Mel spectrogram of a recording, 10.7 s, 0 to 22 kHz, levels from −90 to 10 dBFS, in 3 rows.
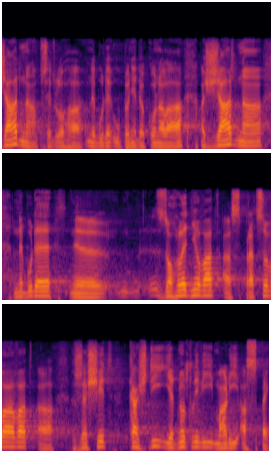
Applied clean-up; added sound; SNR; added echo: none; none; none; none.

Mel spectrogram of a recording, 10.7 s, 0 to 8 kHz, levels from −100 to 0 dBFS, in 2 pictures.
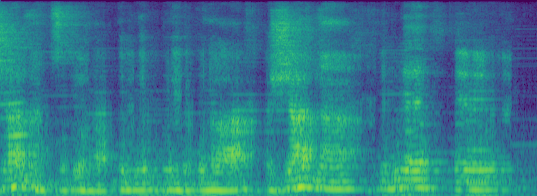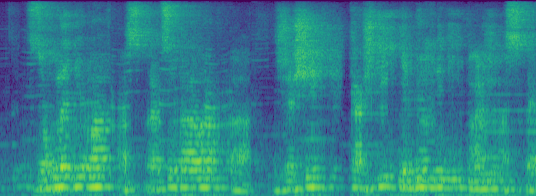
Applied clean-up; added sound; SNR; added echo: neural separator model SepFormer DNS4.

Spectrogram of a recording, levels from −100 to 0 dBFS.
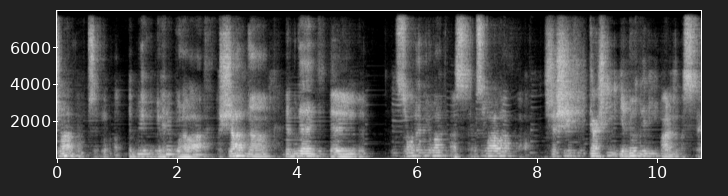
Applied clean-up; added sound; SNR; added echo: neural mask model DeepFilterNet 3.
